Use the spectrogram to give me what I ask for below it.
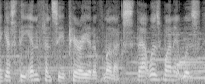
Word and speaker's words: Linux: And I really don't care how people pronounce my name, but Linux is always Linux.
